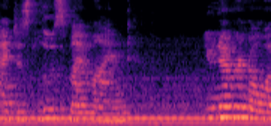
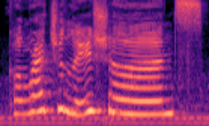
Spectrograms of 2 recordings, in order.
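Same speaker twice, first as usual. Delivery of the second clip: cheerful; 5 semitones higher, 7 dB louder than usual. Real, not acted. Cheerful loud congratulations.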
